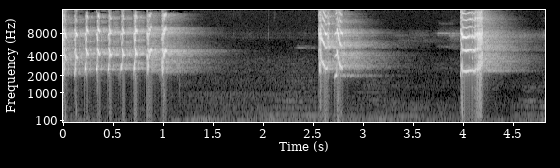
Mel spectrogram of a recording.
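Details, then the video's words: Lovebird chatter meant to set other lovebirds singing: a quick run of sharp chirps lasting a second, silence, then two short harsh rasping squawk bursts spaced well apart. "Suara Lovebird Ngetik Di Lanjut Ngekek Panjang"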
